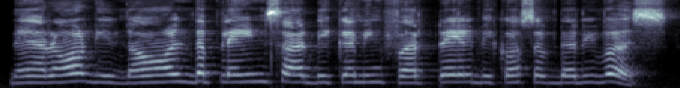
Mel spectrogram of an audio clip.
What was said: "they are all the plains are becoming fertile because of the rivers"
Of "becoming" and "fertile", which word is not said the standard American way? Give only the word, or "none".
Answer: none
